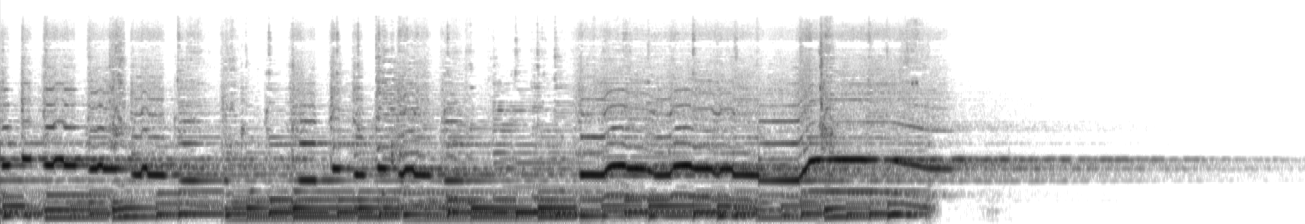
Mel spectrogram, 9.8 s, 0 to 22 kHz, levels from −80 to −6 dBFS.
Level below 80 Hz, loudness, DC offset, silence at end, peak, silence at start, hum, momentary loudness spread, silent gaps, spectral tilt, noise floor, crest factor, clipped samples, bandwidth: -62 dBFS; -17 LUFS; under 0.1%; 1.35 s; -4 dBFS; 0 s; none; 10 LU; none; -6.5 dB/octave; -59 dBFS; 14 dB; under 0.1%; 15.5 kHz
